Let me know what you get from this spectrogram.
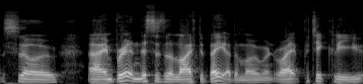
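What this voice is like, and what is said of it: British accent. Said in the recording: “I'm British, you may be able to tell from the accent.”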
